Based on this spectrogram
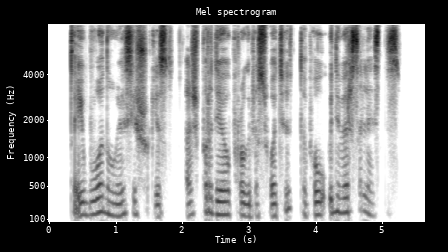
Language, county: Lithuanian, Vilnius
